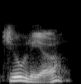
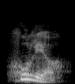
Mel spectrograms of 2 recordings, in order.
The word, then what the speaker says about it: Julio: has j uh pronounced in spanish they pronounce j like yeah yeah like i mean yeah yeah exactly i know that from uh pacquiao's opponent marquez you know more casual yeah so in english it would be joanne manuel marquez but they always say when yeah yeah and also they say not julia julio julio julio chavez yeah yeah yeah so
